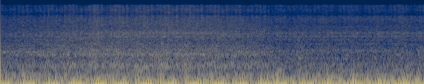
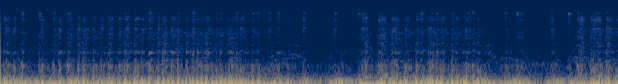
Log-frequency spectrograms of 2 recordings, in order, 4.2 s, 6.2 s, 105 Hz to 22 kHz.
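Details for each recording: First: Cadillac CTS-V LS V8 with a healthy cam and likely Flowmaster exhaust, good oil pressure, no lifter noise; deep, even burble about four pulses a second with slight lope, no ticks or knocks; healthy idle. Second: Cadillac CTS-V with LS V8, abandoned car just fitted with battery, first start in person; fires right up but idles low and lumpy, sagging, then shuts off; fuel pump to be primed again, cause not yet known.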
